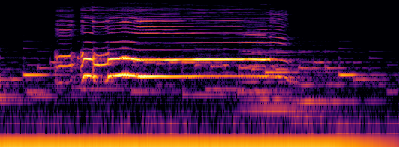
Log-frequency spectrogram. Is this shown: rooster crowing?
yes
